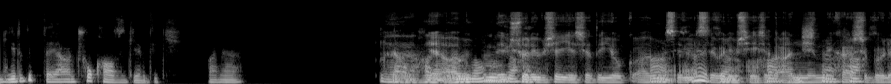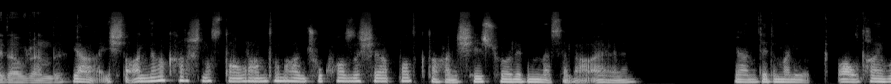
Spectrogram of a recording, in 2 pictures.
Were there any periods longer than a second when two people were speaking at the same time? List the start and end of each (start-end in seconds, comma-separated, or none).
3.9-5.4, 6.5-8.7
